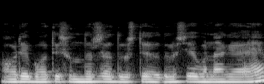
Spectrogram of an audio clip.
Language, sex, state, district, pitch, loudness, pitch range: Hindi, male, Odisha, Khordha, 120 Hz, -13 LUFS, 120-125 Hz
